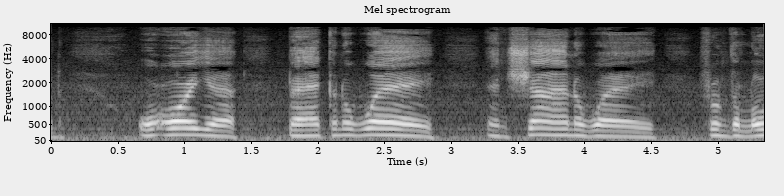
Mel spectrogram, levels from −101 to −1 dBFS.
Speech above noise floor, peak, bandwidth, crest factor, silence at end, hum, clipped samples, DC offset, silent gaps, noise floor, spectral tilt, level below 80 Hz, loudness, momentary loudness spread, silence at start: 28 dB; -2 dBFS; 9.8 kHz; 16 dB; 0 s; none; under 0.1%; under 0.1%; none; -43 dBFS; -5.5 dB/octave; -50 dBFS; -16 LUFS; 14 LU; 0 s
